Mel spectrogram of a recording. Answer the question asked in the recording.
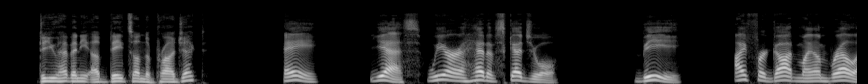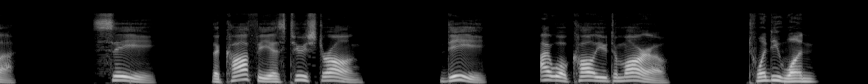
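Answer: A: Yes, we are ahead of schedule.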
